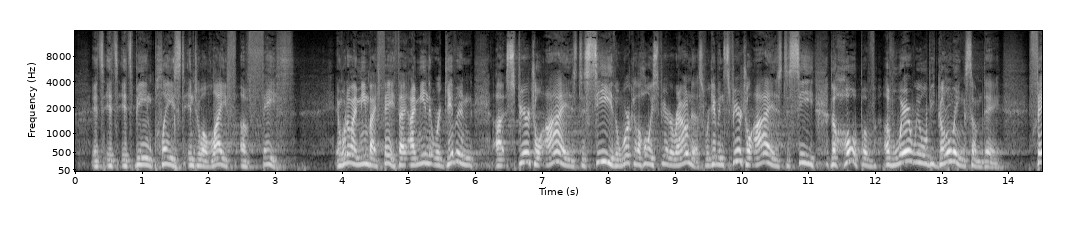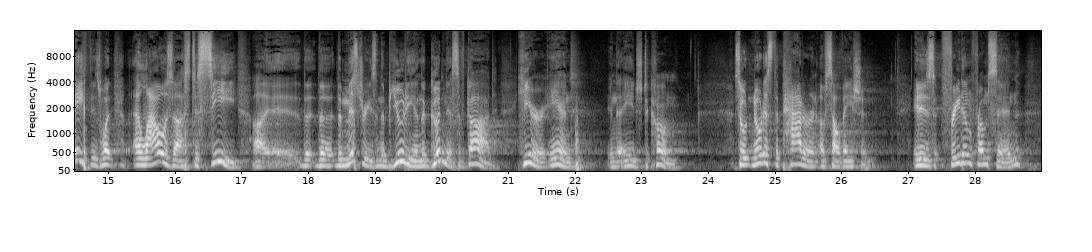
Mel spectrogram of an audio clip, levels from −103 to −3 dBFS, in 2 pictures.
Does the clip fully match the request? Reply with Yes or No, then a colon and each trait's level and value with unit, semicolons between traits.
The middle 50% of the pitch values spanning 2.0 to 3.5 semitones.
No: average, 5.2 semitones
